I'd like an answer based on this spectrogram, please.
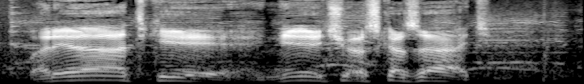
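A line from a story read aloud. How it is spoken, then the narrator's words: Grumbling neighbor. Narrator (Russian): проворчал сосед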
